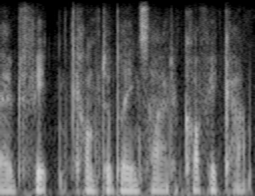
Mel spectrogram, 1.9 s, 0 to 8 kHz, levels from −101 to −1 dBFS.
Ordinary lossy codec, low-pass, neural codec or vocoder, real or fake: Opus, 24 kbps; 7.2 kHz; codec, 16 kHz, 4.8 kbps, FACodec; fake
